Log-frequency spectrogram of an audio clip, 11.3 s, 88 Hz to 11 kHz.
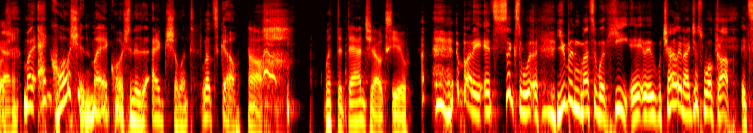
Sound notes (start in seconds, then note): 3.8 Glenn sighs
